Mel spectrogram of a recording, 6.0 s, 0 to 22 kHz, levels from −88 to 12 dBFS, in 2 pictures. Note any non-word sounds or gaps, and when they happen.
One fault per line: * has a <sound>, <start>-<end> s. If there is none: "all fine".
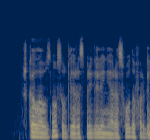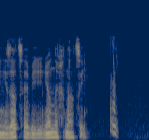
* has a chirp, 5.2-5.4 s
